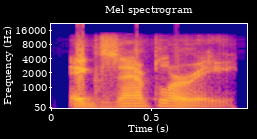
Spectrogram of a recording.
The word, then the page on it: exemplary: American English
